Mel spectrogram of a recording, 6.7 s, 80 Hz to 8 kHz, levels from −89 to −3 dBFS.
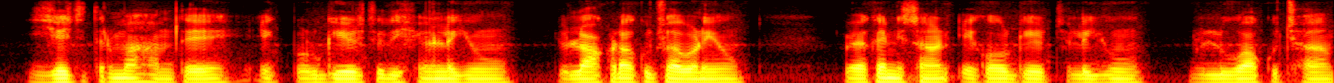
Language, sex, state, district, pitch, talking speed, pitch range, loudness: Hindi, male, Uttarakhand, Tehri Garhwal, 100 Hz, 260 wpm, 95-105 Hz, -21 LUFS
